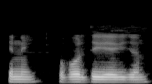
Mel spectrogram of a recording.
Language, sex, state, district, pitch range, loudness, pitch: Bengali, male, West Bengal, Paschim Medinipur, 115-120 Hz, -18 LUFS, 115 Hz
